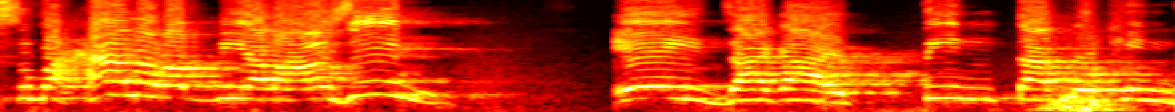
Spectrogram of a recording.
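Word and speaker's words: رَبِّيَ: রব্বিয়াল, এখানে ইয়া লাম জবর ইয়াল, অথচ আমরা বলি রব্বিয়াল। রব্বিয়াল বলি, হামজা লাম জবর আল হয়ে যায়। এখানে কিন্তু ইয়া লাম জবর ইয়াল, রব্বিয়াল।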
